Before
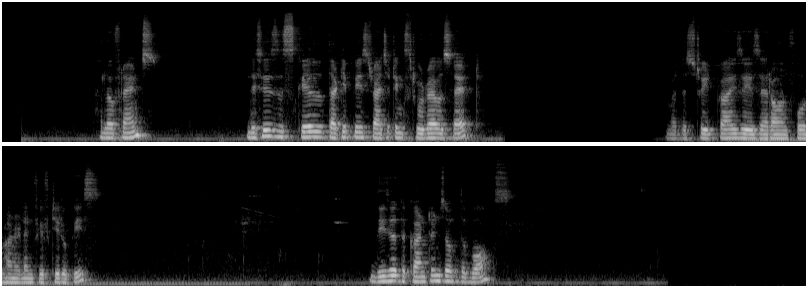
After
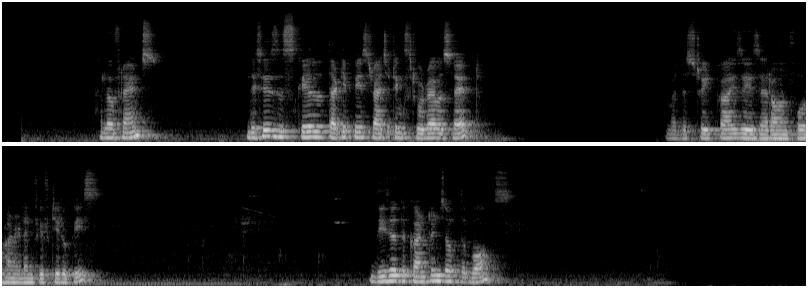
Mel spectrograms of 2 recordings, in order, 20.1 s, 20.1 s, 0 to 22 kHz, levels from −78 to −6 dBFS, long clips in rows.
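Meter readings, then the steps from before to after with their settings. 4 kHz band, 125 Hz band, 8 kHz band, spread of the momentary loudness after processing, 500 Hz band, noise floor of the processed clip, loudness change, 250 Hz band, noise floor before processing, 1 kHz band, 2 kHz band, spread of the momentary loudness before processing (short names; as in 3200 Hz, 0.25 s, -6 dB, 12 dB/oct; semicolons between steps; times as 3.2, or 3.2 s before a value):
-0.5 dB, +1.5 dB, -2.0 dB, 14 LU, +1.0 dB, under -85 dBFS, +1.0 dB, +1.0 dB, under -85 dBFS, +1.0 dB, +0.5 dB, 14 LU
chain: high shelf 11000 Hz -8.5 dB; shoebox room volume 550 m³, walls furnished, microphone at 0.81 m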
